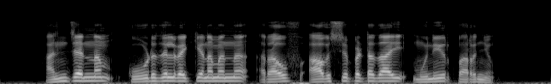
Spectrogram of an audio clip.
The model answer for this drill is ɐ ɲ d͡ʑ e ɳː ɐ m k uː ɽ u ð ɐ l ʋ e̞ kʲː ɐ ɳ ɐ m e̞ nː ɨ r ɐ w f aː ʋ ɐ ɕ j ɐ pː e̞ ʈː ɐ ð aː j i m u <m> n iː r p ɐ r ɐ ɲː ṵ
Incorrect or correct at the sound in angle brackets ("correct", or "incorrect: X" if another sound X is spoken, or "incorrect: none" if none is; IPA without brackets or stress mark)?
incorrect: none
